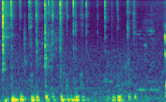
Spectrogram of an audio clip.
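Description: Fast, close keyboard clicks come in uneven bursts as Python code is typed on a computer keyboard. The taps are crisp but fairly quiet, with brief pauses between runs and no talking.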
